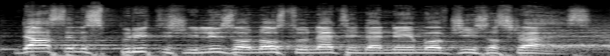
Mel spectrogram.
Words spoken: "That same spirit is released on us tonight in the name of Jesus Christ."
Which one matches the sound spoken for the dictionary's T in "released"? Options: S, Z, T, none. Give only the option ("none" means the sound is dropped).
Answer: none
